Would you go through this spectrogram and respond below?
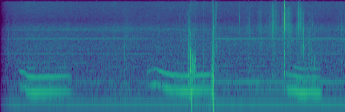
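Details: Weebo, a female cat, sleeping indoors, possibly dreaming: three drawn-out, moaning tonal sounds, each about a second long and dipping slightly in pitch, with a few faint clicks and a steady low hum behind.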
